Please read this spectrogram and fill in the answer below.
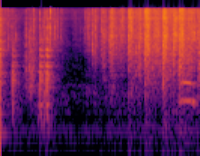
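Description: Plastic food packet crinkling and rustling as it is handled and opened by hand, a dense run of crackles starting about a second in.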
